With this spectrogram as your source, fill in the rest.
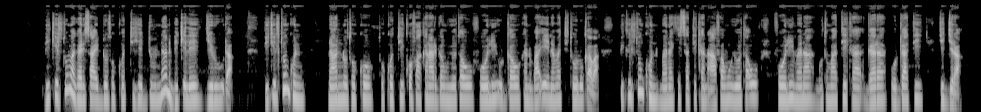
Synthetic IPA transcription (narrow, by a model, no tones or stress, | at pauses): bɪkʼɪlt̪ʊmɐɡɐɾɪsaːɪd̪ːoːt̪ɔkːɔt̪ːɪɦɛd̪ːʊmnaːnbɪkʼɪle̞ːd͡ʒɪɾuːᶑɐ | b̥ɪkʼɪlt̪uːŋkʊnː | aːnːo̞ːt̪ɔkːot̪ɔkːɔt̪ːiːkʼɔfaːkɐnɐɾɡɐmʊjo̞ːt̪ɐʔʊfo̞ːliːʊɾɡɐʔʊkɐnbaːʔe̞ːnɐmɐt̪ːɪ̥t̪o̞ːluːkʼɐbɐ̰ | b̥ɪkʼɪlt̪uːŋkʊnmɐnɐke̞ːsːɐt̪ːɪkɐnaːfɐmʊjo̞ːt̪ɐʔʊfo̞ːliːmɐnaːɡʊt̪ʊmaːt̪ːɪɐɡɐɾɐʊɾɡaːt̪ːɪ | d͡ʒɛd͡ʒːɪɾɐ̰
